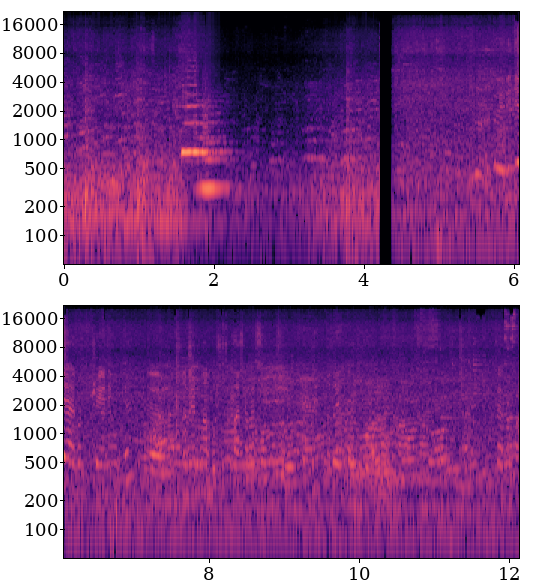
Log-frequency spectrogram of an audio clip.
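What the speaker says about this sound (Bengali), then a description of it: "তো এদিকে যে ট্রেন ঢুকছে" A passenger train pulls into a station around midday, its rumble and rolling carriages carrying on steadily under a voice, with a brief tonal horn-like note early on.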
